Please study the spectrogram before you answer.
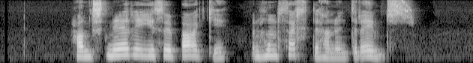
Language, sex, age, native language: Icelandic, female, 20-29, Icelandic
